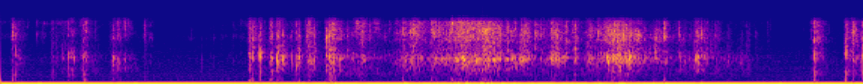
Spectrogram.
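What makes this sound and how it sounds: A hand with long painted nails scrunches, digs and stirs through a ceramic bowl full of dry, uncooked rotini pasta. The result is dense, continuous crackling and crunching, with a few sharper clicks standing out. It grows busiest and brightest in the middle of the clip.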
